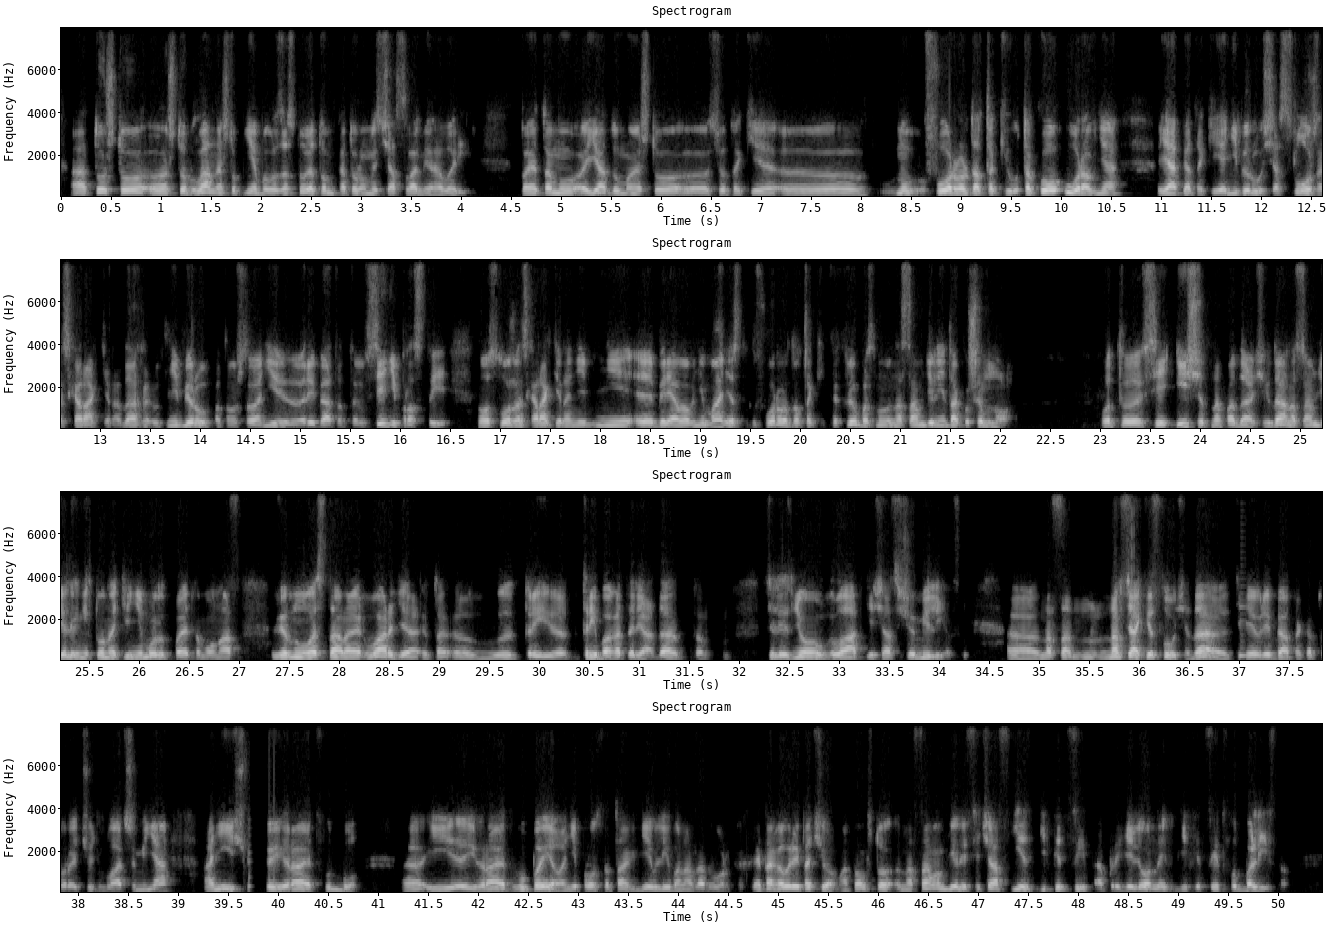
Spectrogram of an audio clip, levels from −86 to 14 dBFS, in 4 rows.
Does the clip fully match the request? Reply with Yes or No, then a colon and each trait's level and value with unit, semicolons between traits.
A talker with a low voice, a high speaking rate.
Yes: low, 120 Hz; fast, 165 wpm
